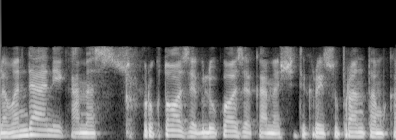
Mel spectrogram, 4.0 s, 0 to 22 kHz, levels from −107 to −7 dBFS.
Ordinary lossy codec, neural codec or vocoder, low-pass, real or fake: MP3, 48 kbps; none; 5.4 kHz; real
